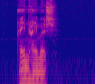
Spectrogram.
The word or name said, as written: aboriginal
